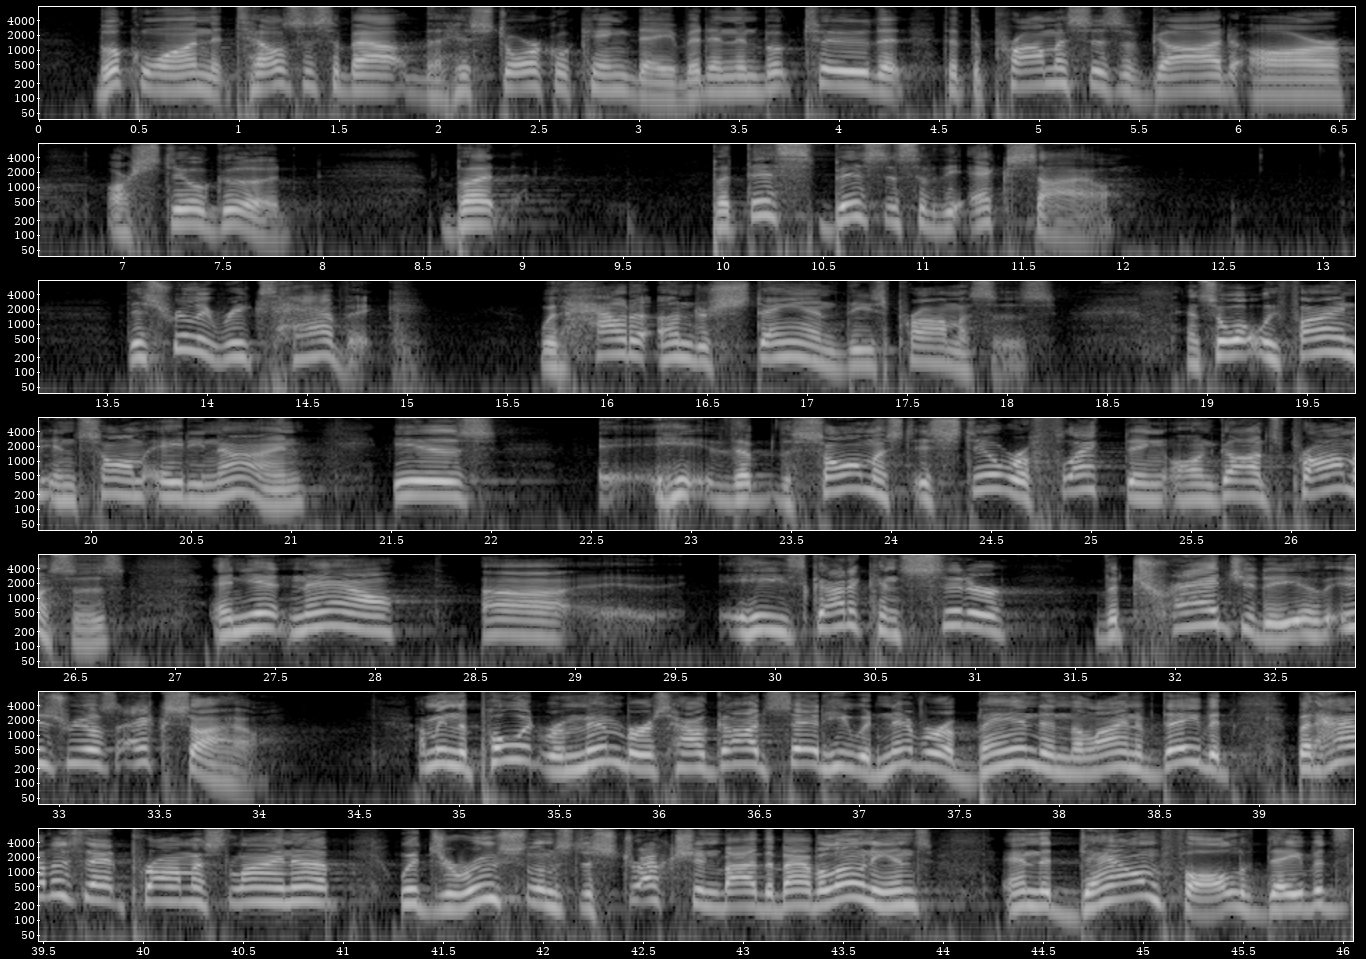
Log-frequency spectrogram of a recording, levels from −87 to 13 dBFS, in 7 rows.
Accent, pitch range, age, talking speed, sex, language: American, 170-240 Hz, 50-69, 140 wpm, male, English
